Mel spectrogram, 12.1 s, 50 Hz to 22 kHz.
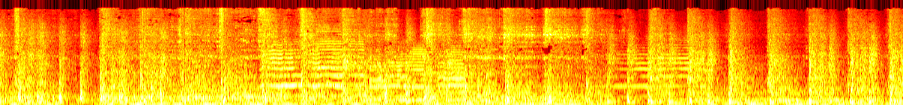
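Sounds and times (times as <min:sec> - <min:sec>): marching drums beating: 0:00.0 - 0:12.0.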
